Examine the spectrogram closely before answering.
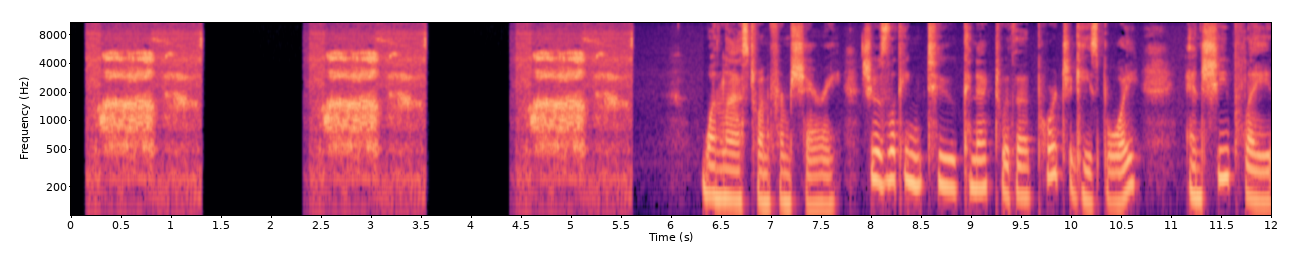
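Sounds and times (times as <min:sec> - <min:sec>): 
dog's heavy breathy exhalations: 0:00.2 - 0:01.3, 0:02.4 - 0:03.6, 0:04.5 - 0:05.6
speech: 0:06.3 - 0:11.9.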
